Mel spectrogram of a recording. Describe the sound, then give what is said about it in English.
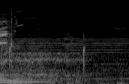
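A short, high-pitched video game pig squeal as the pig dies, sliding downward and fading, followed by a brief sharp click, moderately loud. “Well, the pig perishes now.”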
